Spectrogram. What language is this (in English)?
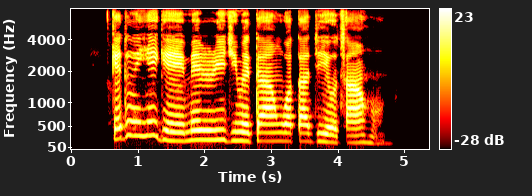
Igbo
